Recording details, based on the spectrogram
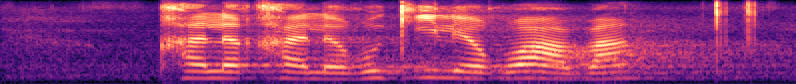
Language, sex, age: Northern Sotho, female, 18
